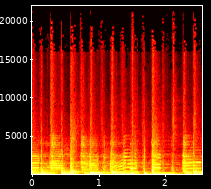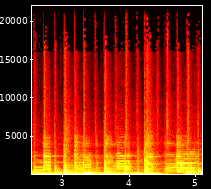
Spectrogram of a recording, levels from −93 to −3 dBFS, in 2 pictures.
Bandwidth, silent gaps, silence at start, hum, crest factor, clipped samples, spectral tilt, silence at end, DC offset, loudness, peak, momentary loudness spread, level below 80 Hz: 19.5 kHz; none; 0 s; none; 14 dB; under 0.1%; -6.5 dB/octave; 0 s; under 0.1%; -17 LUFS; -2 dBFS; 3 LU; -34 dBFS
